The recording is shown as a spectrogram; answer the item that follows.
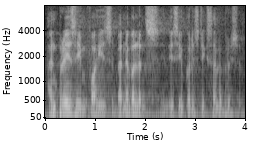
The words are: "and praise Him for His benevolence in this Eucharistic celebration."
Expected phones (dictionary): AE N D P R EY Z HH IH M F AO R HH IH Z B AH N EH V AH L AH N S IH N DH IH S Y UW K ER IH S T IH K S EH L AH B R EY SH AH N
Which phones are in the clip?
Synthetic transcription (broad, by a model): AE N D P R EY Z HH IH M F AO R HH IH Z B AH N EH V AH L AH N S IH N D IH S Y UW K ER IH S T IH K S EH L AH B R EY SH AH N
